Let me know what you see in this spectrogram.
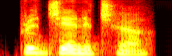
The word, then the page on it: progeniture: Indian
